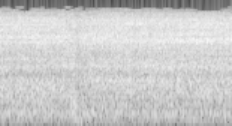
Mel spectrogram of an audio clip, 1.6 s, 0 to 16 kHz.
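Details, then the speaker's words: 1990 Chevy 350 petrol truck, running again after being fuelled with diesel, revs held constant to flush, still blowing smoke rings with a couple of cylinders missing: loud, steady engine roar that sounds healthy; normal running. "motor sounds good real good sound and motor for all those kilometers"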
